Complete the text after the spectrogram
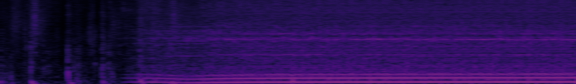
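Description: A vehicle engine drones steadily.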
